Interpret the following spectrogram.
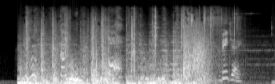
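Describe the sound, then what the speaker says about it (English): Gunfire from a scene in the TV series Agents of SHIELD: a sudden loud blast followed by a dense, chaotic stretch of thuds and crashes, with voices mixed in and the action fading out near the end. "Why'd he shoot the ceiling?"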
